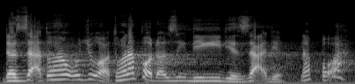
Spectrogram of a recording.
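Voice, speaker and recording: Male mosque lecturer, 30s, fairly high voice, fires and answers his own questions, recorded in a reverberant prayer hall. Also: very animated, brisk, a bit bright. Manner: rhetorical questions answered himself, checks understanding. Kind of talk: religious lecture. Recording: long reverb of a large hall.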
